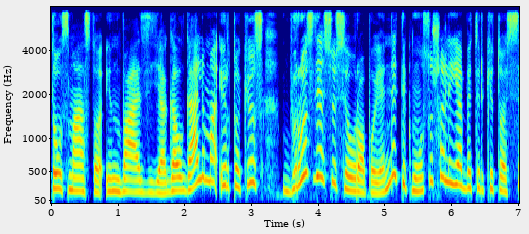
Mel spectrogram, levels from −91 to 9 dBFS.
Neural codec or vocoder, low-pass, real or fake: vocoder, 44.1 kHz, 128 mel bands every 512 samples, BigVGAN v2; 7.2 kHz; fake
